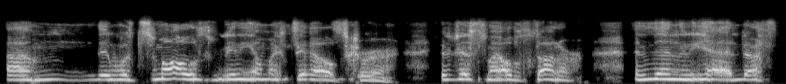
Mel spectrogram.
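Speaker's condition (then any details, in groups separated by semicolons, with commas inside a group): Neurofibromatosis type 2; genetic nerve tumors since 2011-2012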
